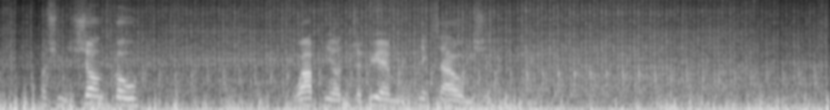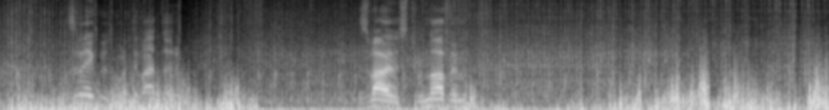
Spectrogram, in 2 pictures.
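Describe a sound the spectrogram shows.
A tractor engine rumbles steadily close by.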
